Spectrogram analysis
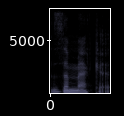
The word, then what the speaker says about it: Zemeckis: Luke Evans is coming in as a new character called the Coachman, and it's directed by Robert Zemeckis. Is that right? Yeah. Okay. I don't know how to pronounce his name.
